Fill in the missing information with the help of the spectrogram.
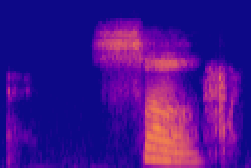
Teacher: Murni ujung lidahnya di gigi seri bawah, terus kemudian pangkal lidah dinaikkan ke atas, bibirnya dikuncupin.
